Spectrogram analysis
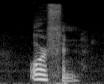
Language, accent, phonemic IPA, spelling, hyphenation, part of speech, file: English, US, /ˈɔɹfən/, orphan, or‧phan, noun / adjective / verb, En-us-orphan.ogg
- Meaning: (noun) 1. A person, especially a minor, both or (rarely) one of whose parents have died 2. A person, especially a minor, whose parents have permanently abandoned them 3. A young animal with no mother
